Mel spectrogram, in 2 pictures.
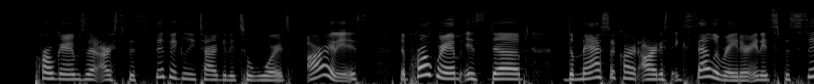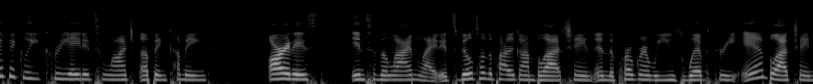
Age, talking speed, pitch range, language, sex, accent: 20-39, 145 wpm, 200-250 Hz, English, female, American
